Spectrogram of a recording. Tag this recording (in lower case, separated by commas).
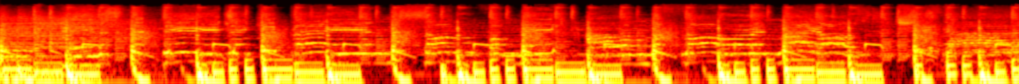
exciting music, singing, music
